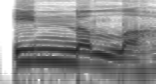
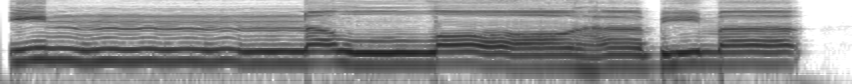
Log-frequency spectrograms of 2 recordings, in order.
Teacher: huruf nun yang bersabdu nun bersabdu macam biasalah tuan-puan ya. Kena dengung kadar 2 harakat.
